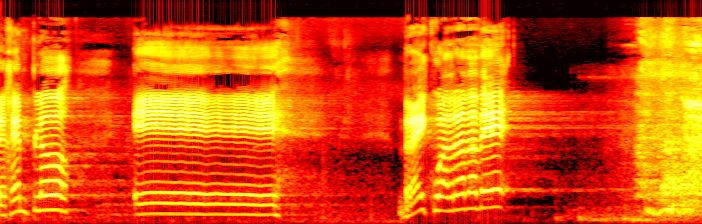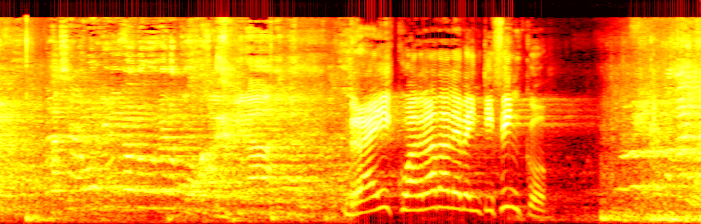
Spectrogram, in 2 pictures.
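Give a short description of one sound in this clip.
Young people shout and sing loudly in a large echoing hall.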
